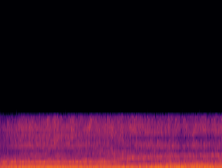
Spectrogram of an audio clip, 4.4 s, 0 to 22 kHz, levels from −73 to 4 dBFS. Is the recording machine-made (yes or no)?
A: yes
